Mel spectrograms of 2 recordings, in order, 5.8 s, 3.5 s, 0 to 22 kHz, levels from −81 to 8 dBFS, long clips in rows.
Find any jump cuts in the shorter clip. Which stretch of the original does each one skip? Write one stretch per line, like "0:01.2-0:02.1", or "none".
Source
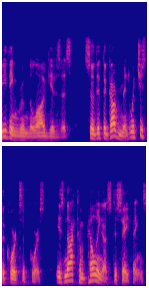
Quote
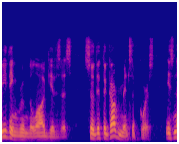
0:02.5-0:03.2

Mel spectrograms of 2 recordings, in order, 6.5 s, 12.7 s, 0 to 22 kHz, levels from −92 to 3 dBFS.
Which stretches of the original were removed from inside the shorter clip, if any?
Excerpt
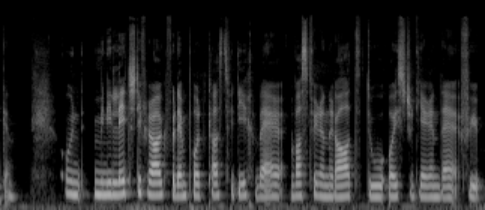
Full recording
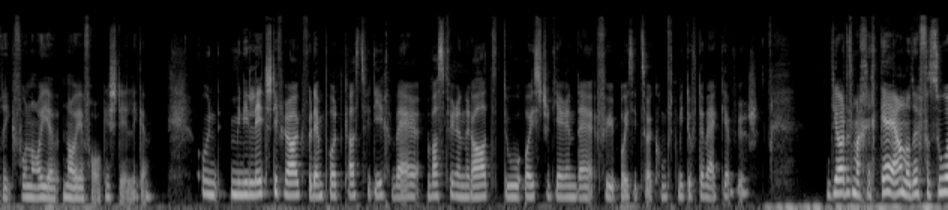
none

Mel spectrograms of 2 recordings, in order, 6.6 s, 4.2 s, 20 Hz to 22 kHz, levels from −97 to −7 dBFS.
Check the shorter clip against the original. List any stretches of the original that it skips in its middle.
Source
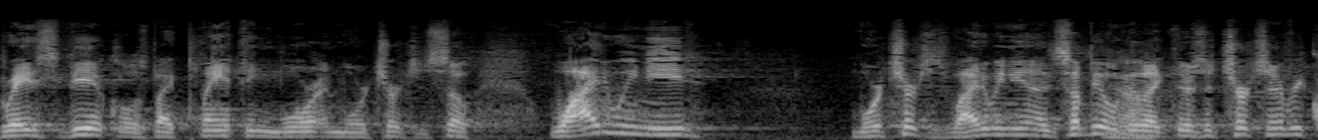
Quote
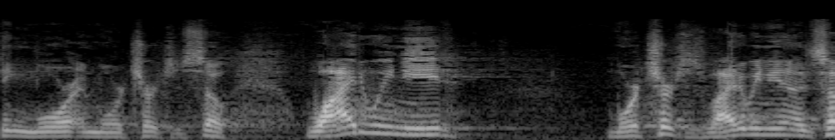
none

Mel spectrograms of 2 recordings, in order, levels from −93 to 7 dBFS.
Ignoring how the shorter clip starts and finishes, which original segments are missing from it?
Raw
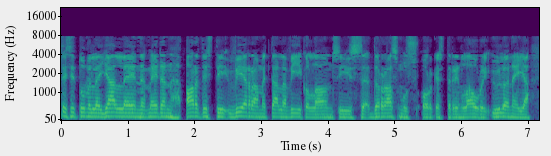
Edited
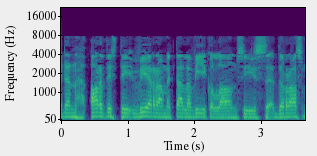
none

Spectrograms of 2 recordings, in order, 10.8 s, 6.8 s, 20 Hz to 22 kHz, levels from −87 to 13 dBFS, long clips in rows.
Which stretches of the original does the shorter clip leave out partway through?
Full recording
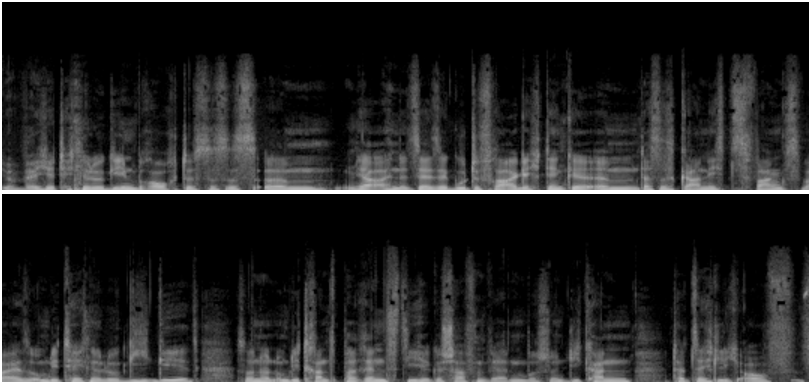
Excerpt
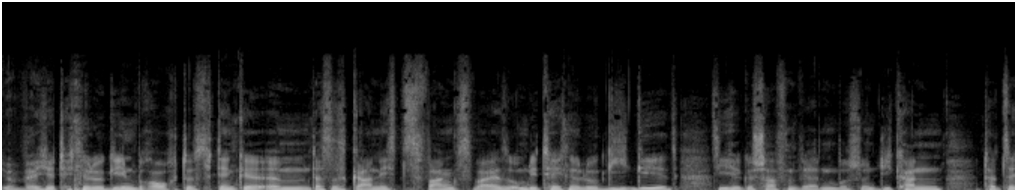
0:01.3-0:03.5
0:06.9-0:08.0

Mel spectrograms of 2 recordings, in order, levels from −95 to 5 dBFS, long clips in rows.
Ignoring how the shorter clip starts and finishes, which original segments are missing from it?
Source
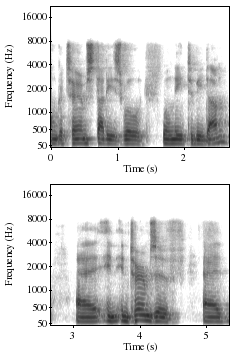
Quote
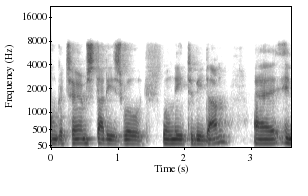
none

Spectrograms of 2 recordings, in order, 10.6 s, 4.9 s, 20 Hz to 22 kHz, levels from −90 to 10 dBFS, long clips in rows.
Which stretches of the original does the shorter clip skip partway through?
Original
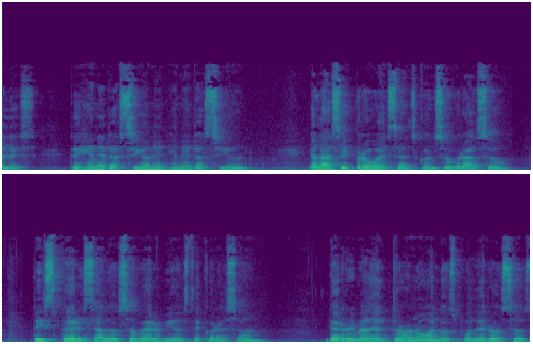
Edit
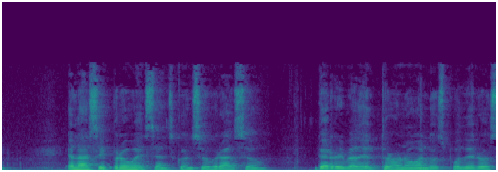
0:05.4-0:08.3

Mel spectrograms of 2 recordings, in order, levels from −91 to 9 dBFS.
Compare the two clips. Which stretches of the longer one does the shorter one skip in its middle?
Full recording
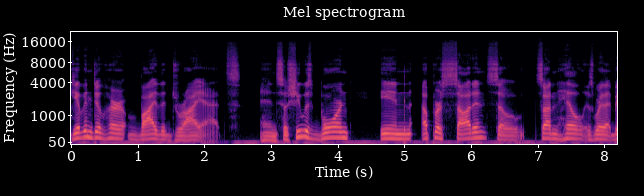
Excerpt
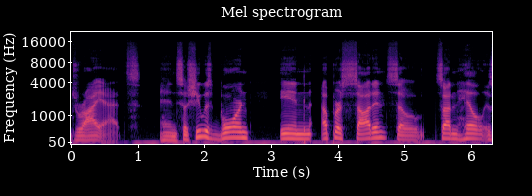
none

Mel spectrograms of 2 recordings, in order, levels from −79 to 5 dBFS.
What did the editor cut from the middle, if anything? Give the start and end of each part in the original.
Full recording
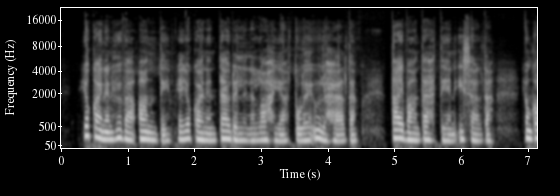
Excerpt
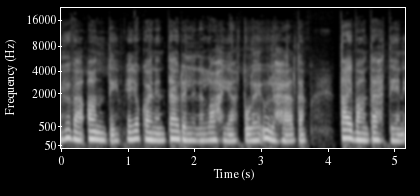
none

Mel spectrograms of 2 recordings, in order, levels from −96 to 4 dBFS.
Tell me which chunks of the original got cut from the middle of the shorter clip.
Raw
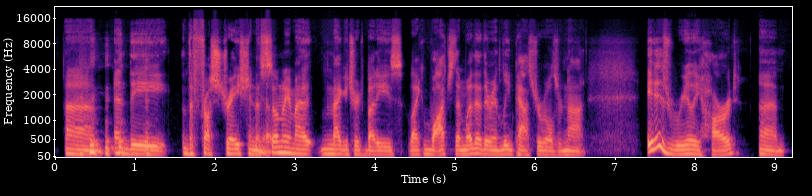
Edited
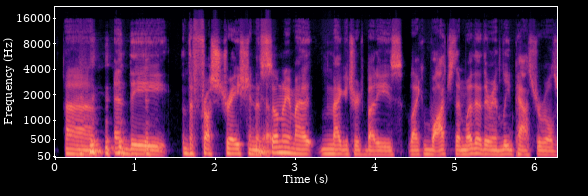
none

